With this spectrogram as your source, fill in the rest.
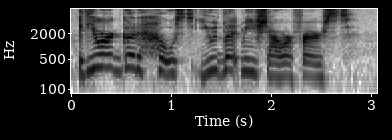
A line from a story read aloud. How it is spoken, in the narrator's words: Stiles shouted after him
